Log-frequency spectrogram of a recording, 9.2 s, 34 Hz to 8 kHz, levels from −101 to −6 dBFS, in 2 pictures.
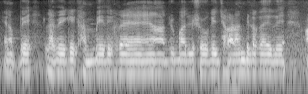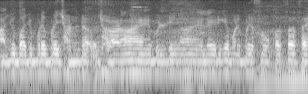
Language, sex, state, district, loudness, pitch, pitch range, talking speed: Hindi, male, Punjab, Fazilka, -19 LUFS, 115 Hz, 115-120 Hz, 205 wpm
